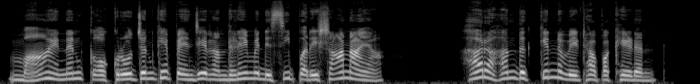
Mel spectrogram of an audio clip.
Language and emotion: Sindhi, disgusted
